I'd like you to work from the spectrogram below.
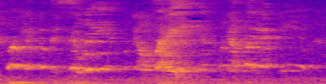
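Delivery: high, strained cries of "por que"; retold yelling. Woman retelling how she yelled at the pastor. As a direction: cry out the questions in a high voice. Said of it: "eu gritava".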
